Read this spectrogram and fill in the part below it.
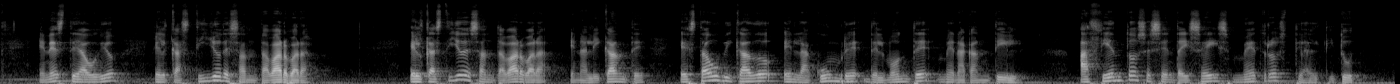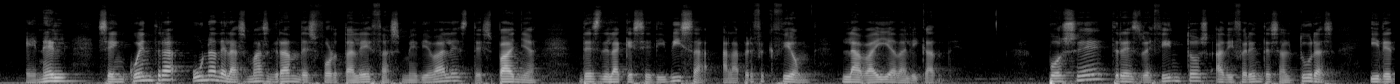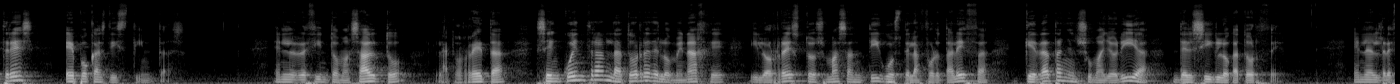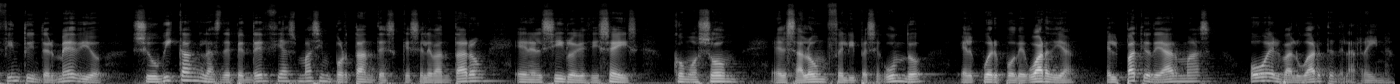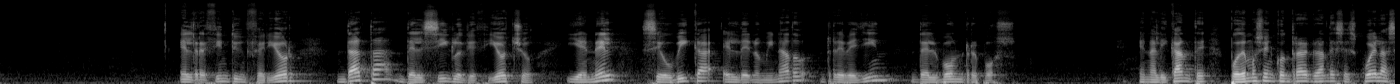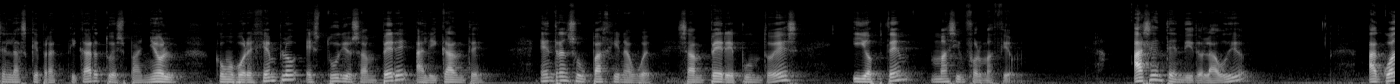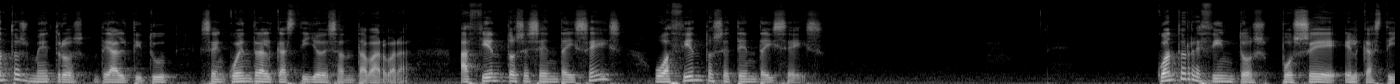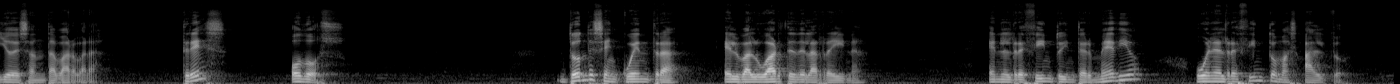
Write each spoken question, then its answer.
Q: ¿A cuántos metros de altitud se encuentra el castillo de Santa Bárbara?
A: El castillo de Santa Bárbara se encuentra a 166 metros de altitud.

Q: ¿Cuántos recintos posee el castillo de Santa Bárbara?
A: Son tres los recintos a diferentes alturas

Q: ¿Dónde se encuentra el baluarte de la reina?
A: el baluarte de la reina se encuentra en el recinto intermedio.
